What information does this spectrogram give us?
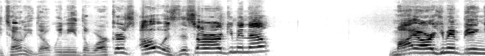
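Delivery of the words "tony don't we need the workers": low, much softer mock objection; objecting listener. Host voices a listener challenging him on workers, low mock objection. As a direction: drop low and quiet to voice the objector. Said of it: "Now, you say to me".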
